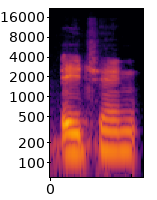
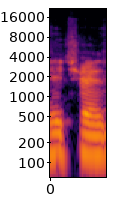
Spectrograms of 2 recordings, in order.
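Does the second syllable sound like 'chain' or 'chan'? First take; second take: chain; chan. First: The second syllable sounds like 'chain'. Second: The second syllable sounds like 'chan'. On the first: The speaker calls it wrong. "A Chain or not A Chains" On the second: The speaker calls it right. "Pronounce it right"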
